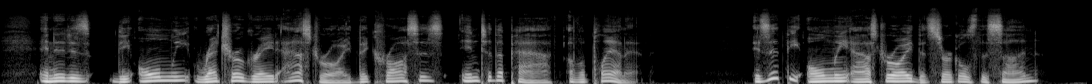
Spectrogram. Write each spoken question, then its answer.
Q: Is it the only asteroid that circles the sun?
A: No, it's not the only asteroid that circles the sun.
